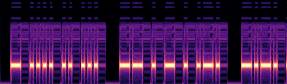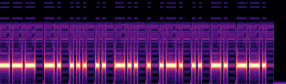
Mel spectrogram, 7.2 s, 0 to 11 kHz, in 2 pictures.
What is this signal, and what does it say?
Morse code, heard as a keyed tone, about 30 wpm, 750 Hz. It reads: THIS METER CONSIDERING
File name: cwa / W1AW-Level3 / 30WPM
